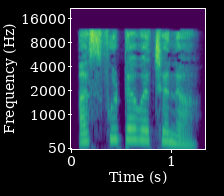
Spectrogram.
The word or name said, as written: ಅಸ್ಫುಟವಚನ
